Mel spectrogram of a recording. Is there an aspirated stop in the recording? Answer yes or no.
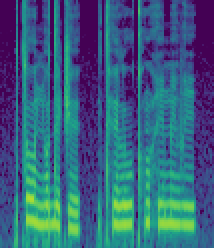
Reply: yes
